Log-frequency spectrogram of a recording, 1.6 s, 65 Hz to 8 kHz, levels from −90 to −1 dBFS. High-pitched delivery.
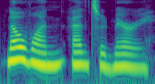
Yes: high, 200 Hz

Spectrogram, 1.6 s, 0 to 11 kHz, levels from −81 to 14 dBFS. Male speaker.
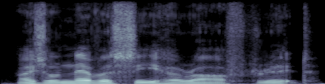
Yes: male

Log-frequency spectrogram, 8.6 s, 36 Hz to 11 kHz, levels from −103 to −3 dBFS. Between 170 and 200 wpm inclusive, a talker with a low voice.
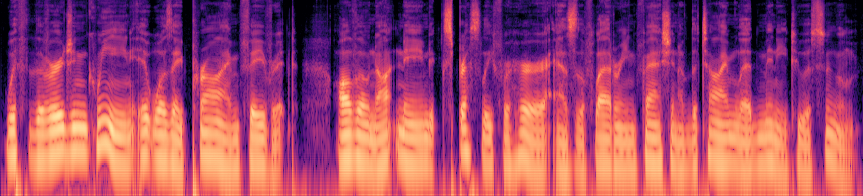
Yes: average, 180 wpm; low, 100 Hz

